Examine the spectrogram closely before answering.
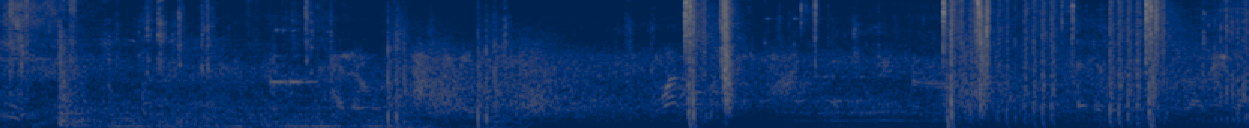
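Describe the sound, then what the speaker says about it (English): Gunfire in the video game Arc Raiders, with sharp shots cracking out in irregular bursts, a pair near the middle and a faster cluster toward the end, over a busy background of game noise. "Is someone trying to snipe at us?"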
